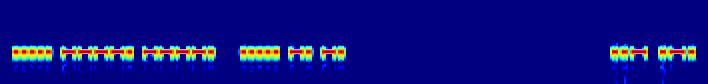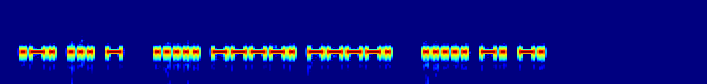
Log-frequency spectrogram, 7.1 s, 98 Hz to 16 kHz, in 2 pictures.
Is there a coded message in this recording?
Yes: Morse code from 0.1 to 6.3 s, heard as a keyed tone, about 65 wpm, 700 Hz. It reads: 599 5NN UR RST 599 5NN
